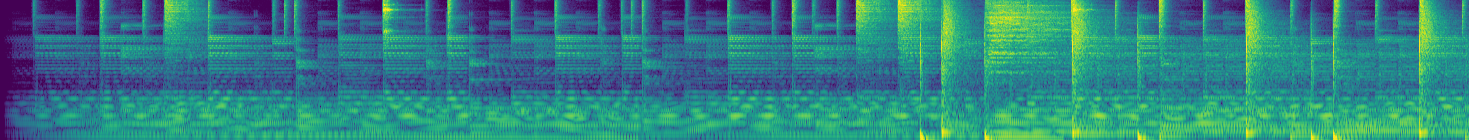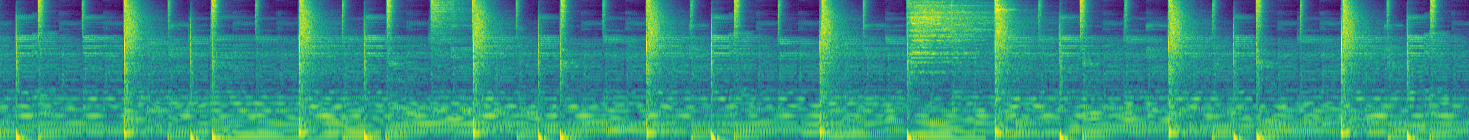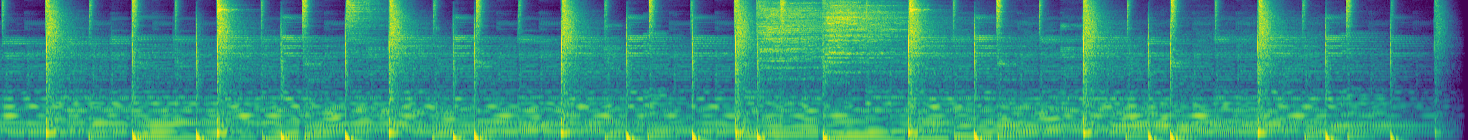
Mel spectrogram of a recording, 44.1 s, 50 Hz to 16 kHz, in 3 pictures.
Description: Demo/Koop midifile
- GM = General Midi level 1
- Géén vocal harmony tracks
Demo's zijn eigen opnames van onze digitale arrangementen.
